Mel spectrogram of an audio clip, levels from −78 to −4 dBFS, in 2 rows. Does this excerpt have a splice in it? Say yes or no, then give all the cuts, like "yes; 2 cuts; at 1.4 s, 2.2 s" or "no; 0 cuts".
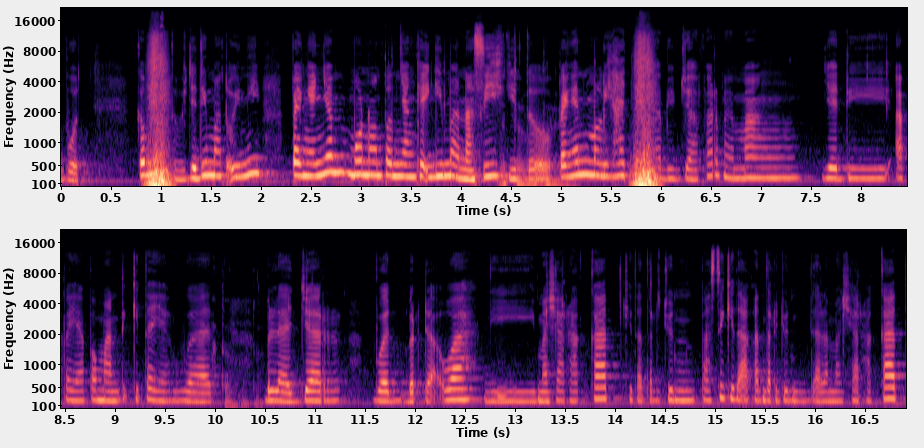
yes; 2 cuts; at 1.0 s, 5.7 s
